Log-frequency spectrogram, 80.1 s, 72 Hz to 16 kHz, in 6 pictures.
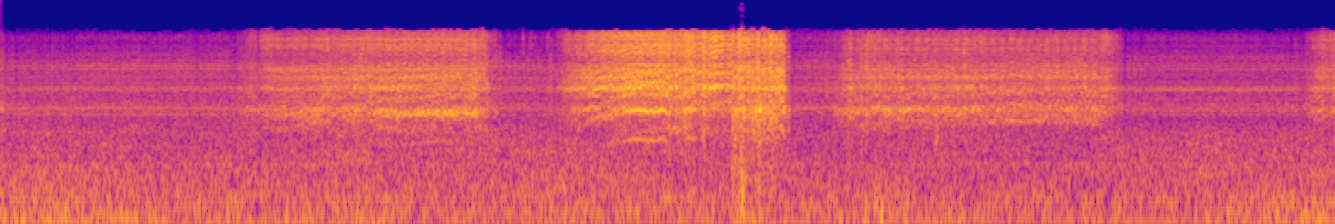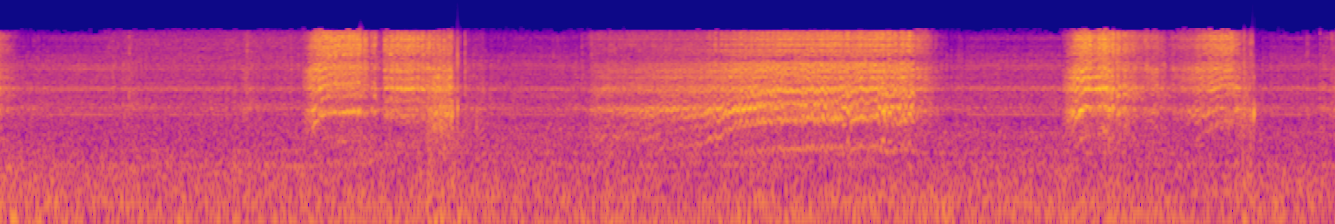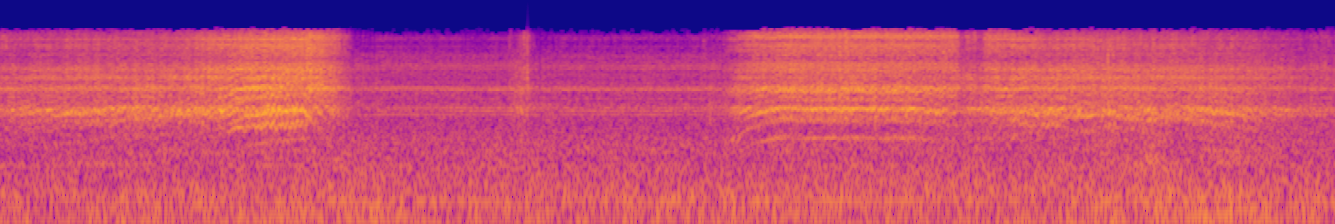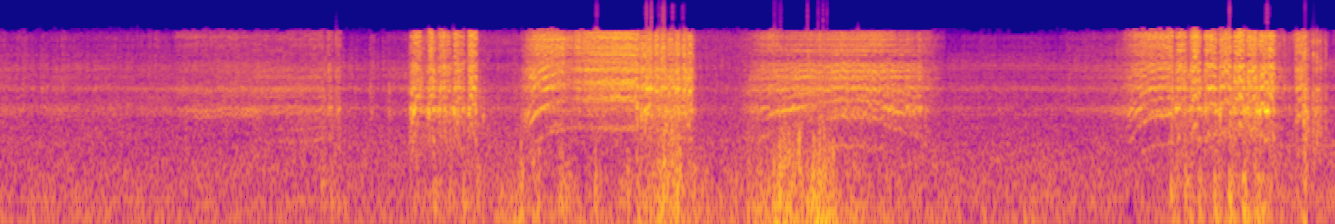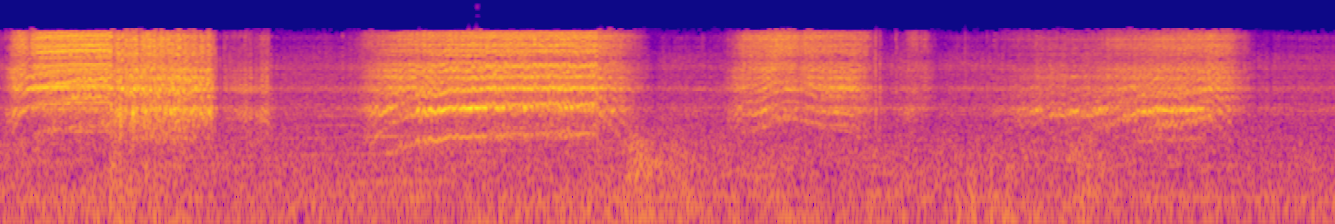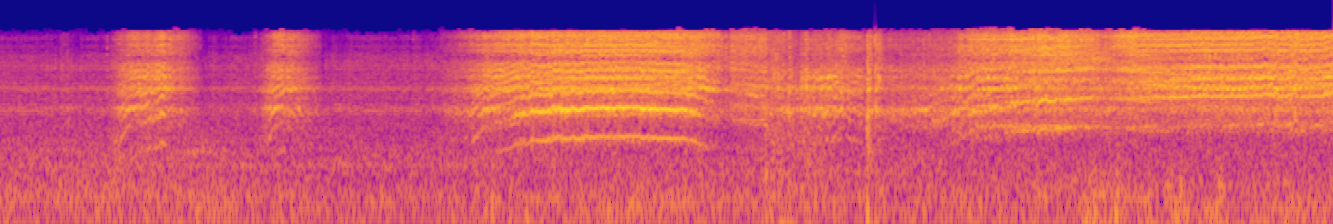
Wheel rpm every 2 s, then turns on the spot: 10, 60, 70, 140, 60, 40, 10, 0, 80, 30, 70, 30, 60, 40, 80, 10, 0, 70, 70, 50, 30, 30, 80, 120, 60, 40, 100, 150, 50, 100, 60, 20, 70, 10, 30, 30, 130, 90, 160, 190.
none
